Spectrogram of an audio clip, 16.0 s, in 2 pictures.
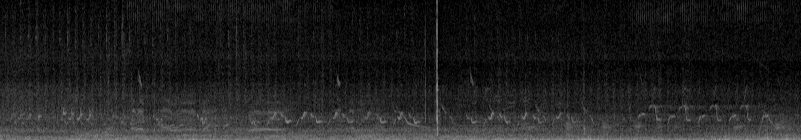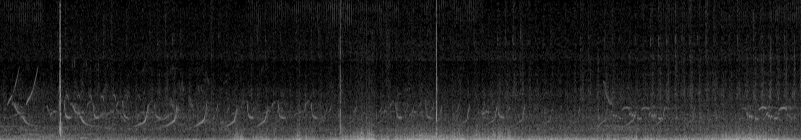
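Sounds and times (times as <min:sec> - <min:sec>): small birds chirping: 0:00.0 - 0:16.0
steady low rumble: 0:00.0 - 0:16.0
sharp clicks: 0:04.2 - 0:04.5, 0:11.4 - 0:11.6.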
